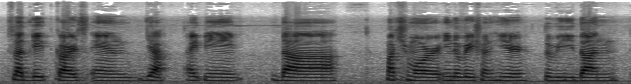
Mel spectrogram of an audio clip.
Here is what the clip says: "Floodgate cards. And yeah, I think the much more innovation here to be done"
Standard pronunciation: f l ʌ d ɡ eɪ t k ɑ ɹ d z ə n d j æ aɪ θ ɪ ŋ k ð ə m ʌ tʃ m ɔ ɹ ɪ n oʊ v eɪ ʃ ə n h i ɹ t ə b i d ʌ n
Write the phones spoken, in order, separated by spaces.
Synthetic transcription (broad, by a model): f l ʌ d ɡ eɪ t k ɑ ɹ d s ə n d j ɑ aɪ t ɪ ŋ k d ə m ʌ tʃ m ɔ ɹ ɪ n oʊ v eɪ ʃ ə n h i ɹ t ə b i d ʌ n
